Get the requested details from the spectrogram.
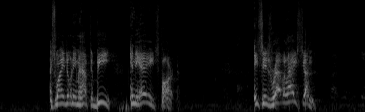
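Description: An elderly man speaks with animation in short, loud bursts.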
